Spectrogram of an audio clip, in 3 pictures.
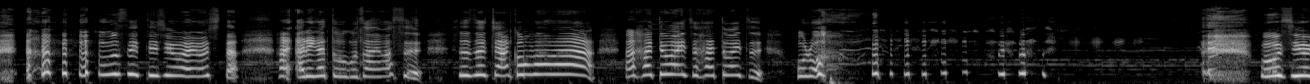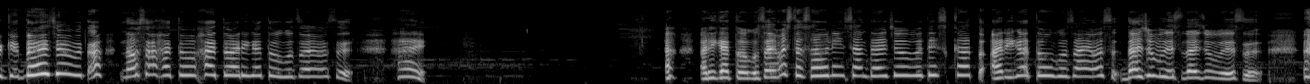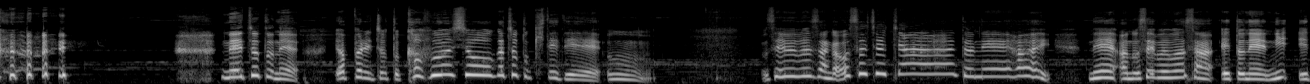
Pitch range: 265-425 Hz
